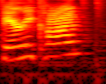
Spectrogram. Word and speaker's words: FairyCon: It's called FairyCon, but it's spelled Faerie.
